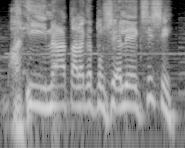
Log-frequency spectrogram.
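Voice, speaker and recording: A man's voice: sits high, fairly even intonation, quick pace, pushed and bright, faint music behind. A man with a Filipino accent playing a scornful, taunting brother in a radio drama. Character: scornful older brother mocking a couple's breakup.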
